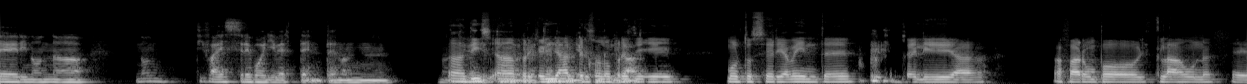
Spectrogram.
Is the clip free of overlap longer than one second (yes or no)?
no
